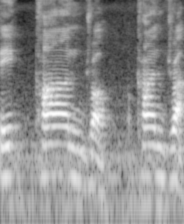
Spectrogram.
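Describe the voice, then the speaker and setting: Fairly high pitch from a man, with audible room echo and noticeable background noise. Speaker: anatomy instructor. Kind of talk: classroom lecture. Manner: fast.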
